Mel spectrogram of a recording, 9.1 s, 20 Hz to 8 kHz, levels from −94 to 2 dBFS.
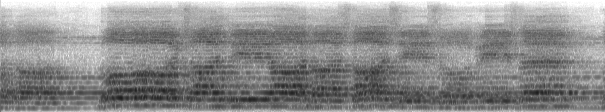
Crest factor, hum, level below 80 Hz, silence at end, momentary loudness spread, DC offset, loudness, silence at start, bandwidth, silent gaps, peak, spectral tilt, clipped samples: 16 dB; none; -72 dBFS; 0 s; 9 LU; under 0.1%; -18 LUFS; 0 s; 7 kHz; none; -2 dBFS; -5.5 dB/octave; under 0.1%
